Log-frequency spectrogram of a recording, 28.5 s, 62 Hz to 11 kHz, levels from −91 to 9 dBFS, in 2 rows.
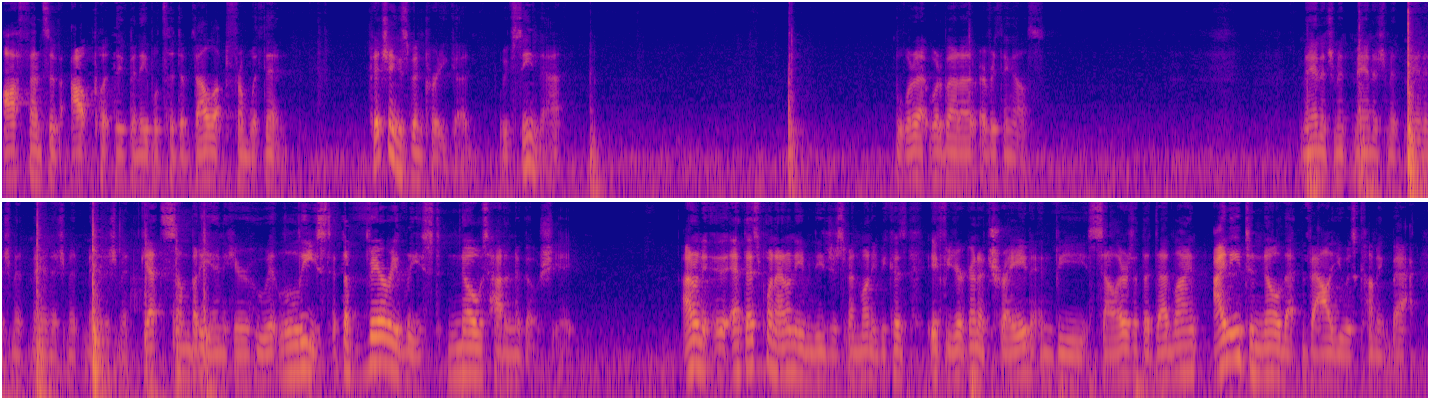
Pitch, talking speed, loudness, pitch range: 105 Hz, 165 wpm, -31 LUFS, 95-115 Hz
